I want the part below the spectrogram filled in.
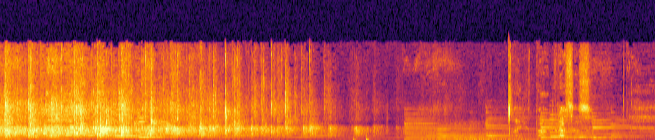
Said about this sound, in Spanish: Excelente, un fuerte aplauso a esta hermosa familia. Strong hand clap to this beautiful family.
